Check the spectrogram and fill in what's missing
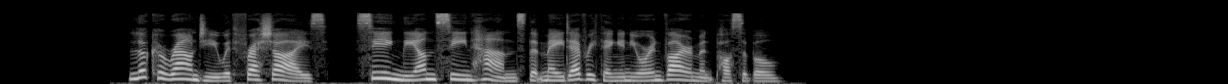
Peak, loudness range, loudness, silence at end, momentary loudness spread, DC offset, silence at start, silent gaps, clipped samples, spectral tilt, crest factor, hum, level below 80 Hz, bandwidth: -4 dBFS; 11 LU; -20 LUFS; 4.5 s; 9 LU; under 0.1%; 1.3 s; none; under 0.1%; -4 dB/octave; 18 dB; none; -58 dBFS; 12 kHz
